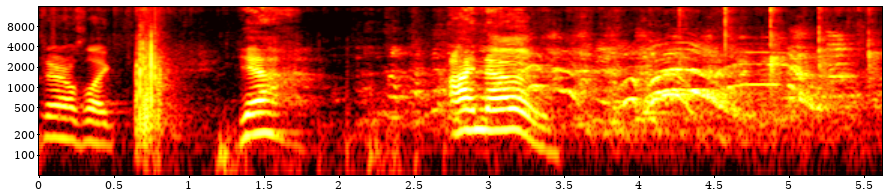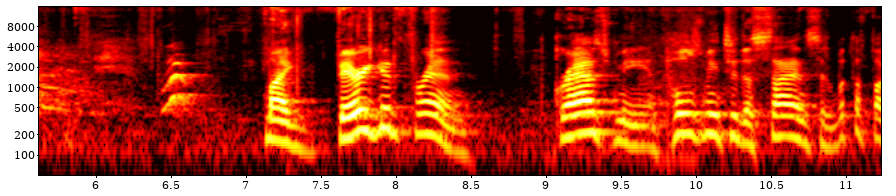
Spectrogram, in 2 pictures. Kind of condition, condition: setting, live audience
